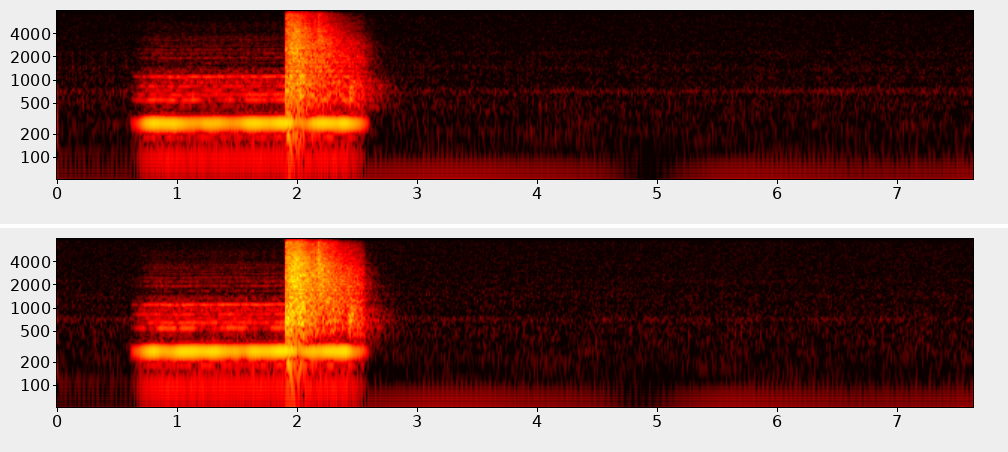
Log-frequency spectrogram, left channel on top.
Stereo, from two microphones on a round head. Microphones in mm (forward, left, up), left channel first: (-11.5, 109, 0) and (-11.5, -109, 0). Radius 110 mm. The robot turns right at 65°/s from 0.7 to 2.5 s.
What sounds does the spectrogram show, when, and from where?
1.9 s a gunshot: 155° right, 0.7 m; by 2.6 s 115° right, 0.7 m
